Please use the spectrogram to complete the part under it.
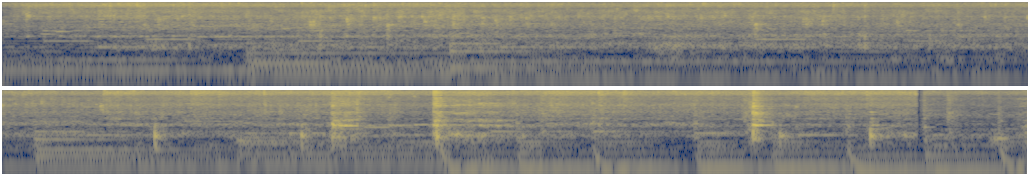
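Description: Chopped green onion fries in hot oil with a steady sizzle while a utensil stirs it, adding scraping clicks and taps that grow more frequent toward the end.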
